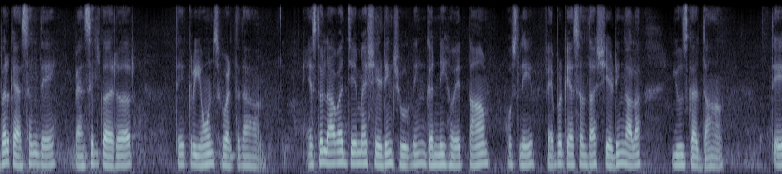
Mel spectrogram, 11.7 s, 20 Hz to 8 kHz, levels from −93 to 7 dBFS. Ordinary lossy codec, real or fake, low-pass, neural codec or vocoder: none; fake; 7.2 kHz; codec, 16 kHz, 2 kbps, X-Codec, HuBERT features, trained on LibriSpeech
